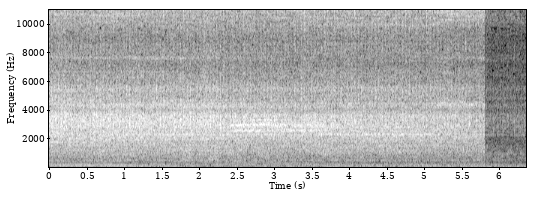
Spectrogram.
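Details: Petrol Maruti Suzuki Wagon R K-series, about 153,872 on odometer, running on petrol at idle: uneven lumpy beat with regular stumble several times a second; injector power confirmed, one cylinder weak, stalls at idle; misfire at idle.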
